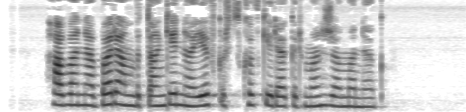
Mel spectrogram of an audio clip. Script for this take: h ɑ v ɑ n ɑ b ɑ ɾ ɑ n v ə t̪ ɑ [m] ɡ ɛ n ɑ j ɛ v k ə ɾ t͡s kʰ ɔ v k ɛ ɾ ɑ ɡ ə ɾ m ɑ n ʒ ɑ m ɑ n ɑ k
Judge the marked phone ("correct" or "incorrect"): incorrect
